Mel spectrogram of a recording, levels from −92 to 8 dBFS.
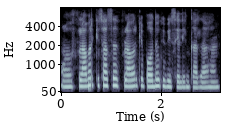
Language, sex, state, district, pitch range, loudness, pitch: Maithili, female, Bihar, Samastipur, 190-235 Hz, -18 LUFS, 215 Hz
